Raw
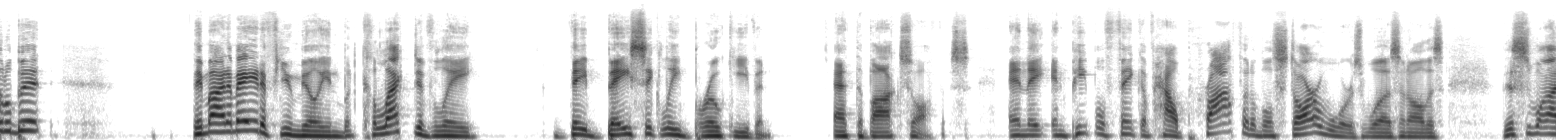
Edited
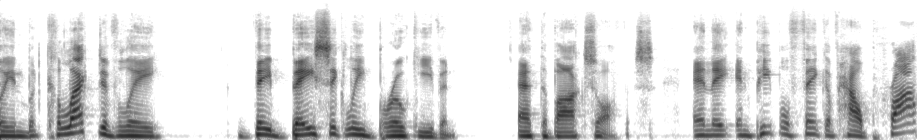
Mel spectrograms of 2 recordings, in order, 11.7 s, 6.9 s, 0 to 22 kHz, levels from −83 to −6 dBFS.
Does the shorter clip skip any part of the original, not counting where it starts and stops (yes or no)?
no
